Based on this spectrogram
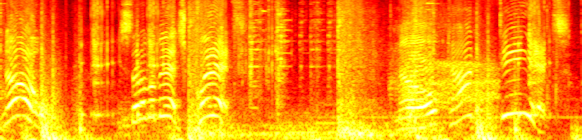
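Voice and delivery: very high, loud outburst; frustrated yelling. Real, not acted. Player killed by a game enemy, frustrated yelling. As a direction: shout in exasperation at losing.

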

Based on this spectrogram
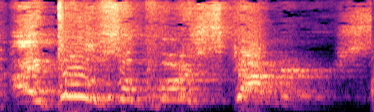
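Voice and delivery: shouting. Real, not acted. Shouted slogan.

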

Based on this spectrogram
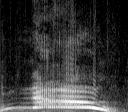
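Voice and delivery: loud, high drawn-out shout; mock-horrified yell. Player reenacting yelling at his son, loud high wail. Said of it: "like, yell at you".

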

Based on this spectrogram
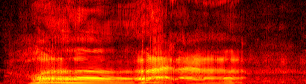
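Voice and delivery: long hammed-up cry of aversion; loud mock wail; loud exasperated groan. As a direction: let out a big, drawn-out yell of annoyance. Exasperation after imitating the neighbor.

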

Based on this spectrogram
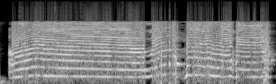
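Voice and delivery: loud, slow wail of protest; real cry of dismay. Real, not acted. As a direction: wail as the game beats you. Sendo derrotado no jogo, gritando.

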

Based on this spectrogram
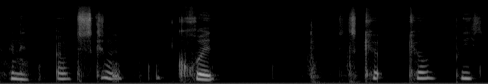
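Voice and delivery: hushed, almost whispered frustration; defeated muttering. Real, not acted. Player about to quit the game, quietly exasperated. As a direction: mumble it softly to yourself, giving up.

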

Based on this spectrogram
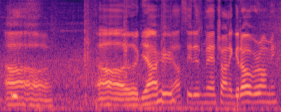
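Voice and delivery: ordinary talk

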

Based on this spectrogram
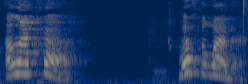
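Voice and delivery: loud, high call across the room to the speaker. Real, not acted. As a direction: raise the voice to reach the device. Calling out to smart speaker.

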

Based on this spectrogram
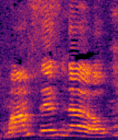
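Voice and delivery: laughing as she speaks. Real, not acted. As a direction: chuckle through the words. Laughing at child.

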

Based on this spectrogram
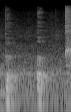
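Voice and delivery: "B-o-k" as three separate soft sounds; soft, segmented "B-o-k"; sounding out. Shown as a demonstration. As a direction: break "B-o-k" into isolated phonemes with gaps. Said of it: "It's time to sound out some words".

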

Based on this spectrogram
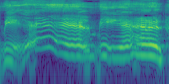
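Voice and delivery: high shrill calls of a star's name; screaming fan girls. Retold or imitated. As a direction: imitate little girls screaming for their idol. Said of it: "gritando, gritando, gritando".

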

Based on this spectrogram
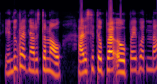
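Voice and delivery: usual speaking voice

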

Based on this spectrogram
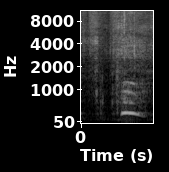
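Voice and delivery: loud startled gasp; sharp gasp. Acted. Narrator reacting to the crash, gasping. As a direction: catch your breath at the crash.

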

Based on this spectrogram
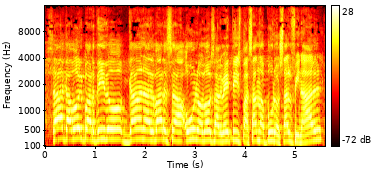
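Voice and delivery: high, slow, joyful announcing; delighted. Real, not acted. Winning the pool, delighted.

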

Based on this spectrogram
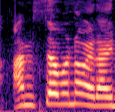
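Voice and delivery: high, loud frustrated cry; frustrated outburst. Real, not acted. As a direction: vent the frustration loudly. Frustrated at game mishap.

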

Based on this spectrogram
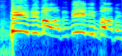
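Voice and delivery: loud, high roared chant; roaring. Acted. Lion waking the sleeping bird, roaring. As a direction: roar the nonsense words out. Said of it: "roared the lion".

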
